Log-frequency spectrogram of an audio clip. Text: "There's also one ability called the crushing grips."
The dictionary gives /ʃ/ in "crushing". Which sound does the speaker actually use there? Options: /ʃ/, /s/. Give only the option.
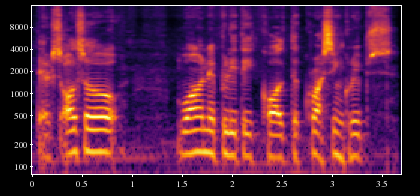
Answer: /s/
